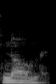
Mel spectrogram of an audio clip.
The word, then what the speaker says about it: GNOME: it was gnome because gnome is the correct way to spell that word in English the g is silent and then and I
